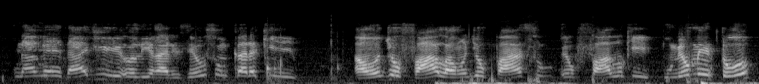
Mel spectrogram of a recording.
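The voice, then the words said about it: Bahian Brazilian Portuguese accent. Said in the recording (Portuguese): “Esse sotaque, esse, um... esse, sotaque baiano não muda nunca ... Esse sotaque não tem jeito”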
